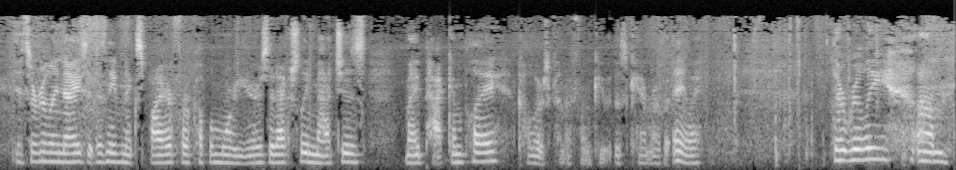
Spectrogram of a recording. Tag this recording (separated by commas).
Speech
